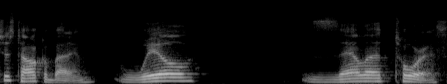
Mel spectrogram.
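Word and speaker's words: Zalatoris: talk about him will zella taurus is that how you say his name that's it man will zilla taurus will zelda taurus finished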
